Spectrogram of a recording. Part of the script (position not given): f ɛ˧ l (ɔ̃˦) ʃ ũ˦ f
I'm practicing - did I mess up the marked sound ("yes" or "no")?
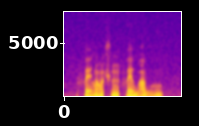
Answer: no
